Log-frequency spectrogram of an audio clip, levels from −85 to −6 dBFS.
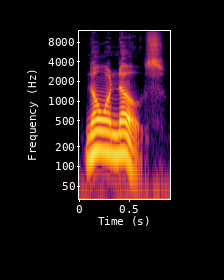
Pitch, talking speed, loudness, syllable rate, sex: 145 Hz, 195 wpm, -16 LUFS, 5.3 syllables/s, male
